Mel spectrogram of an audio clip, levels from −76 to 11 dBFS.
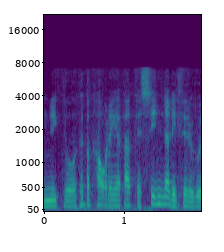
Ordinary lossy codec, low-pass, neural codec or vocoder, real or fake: MP3, 48 kbps; 7.2 kHz; codec, 16 kHz in and 24 kHz out, 0.6 kbps, FocalCodec, streaming, 4096 codes; fake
